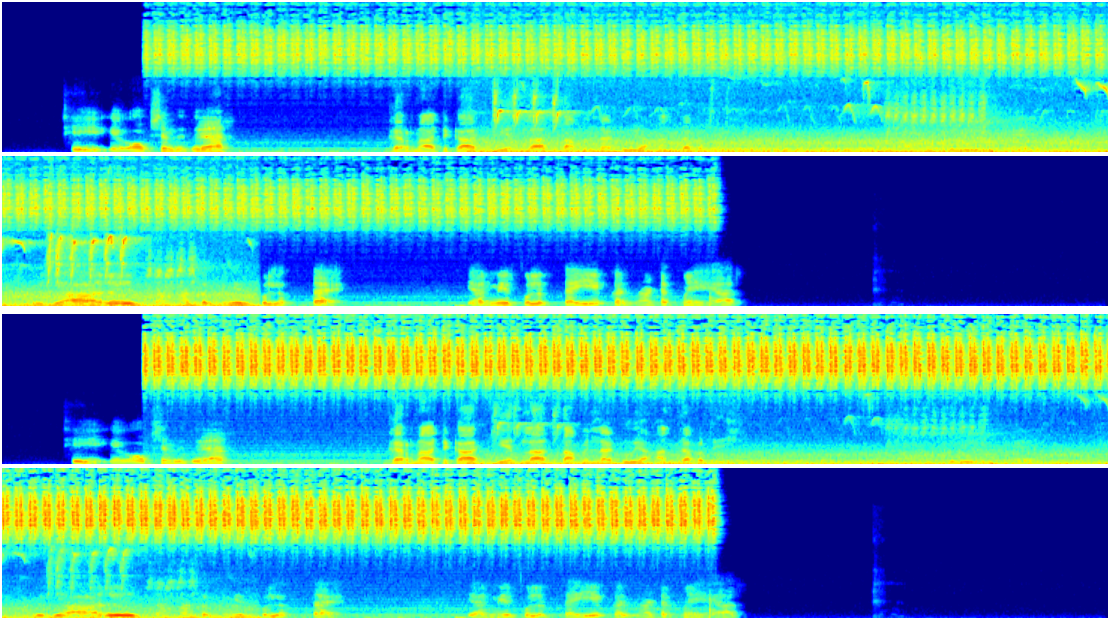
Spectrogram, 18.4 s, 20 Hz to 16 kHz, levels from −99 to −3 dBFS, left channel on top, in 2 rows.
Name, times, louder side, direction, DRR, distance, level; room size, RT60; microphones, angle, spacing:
voice 1, 0.6-1.9 7.9-8.7 9.5-12.1 13.1-15.4, equal, 70° left, 0.8 m, -33 dB
sound 1, 1.2-15.2, right 10 dB, 55° right, 0.7 m, -24 dB
voice 2, 3.2-6.1, right 2 dB, 20° right, 0.6 m, -33 dB
sound 2, 3.8-11.4, left 3 dB, 35° left, 0.3 m, -31 dB
5.9 x 2.5 x 2.7 m
head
